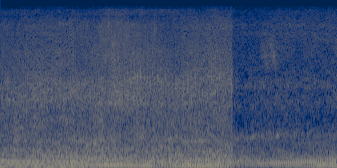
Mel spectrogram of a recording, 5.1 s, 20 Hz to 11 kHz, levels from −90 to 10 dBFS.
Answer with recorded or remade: remade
